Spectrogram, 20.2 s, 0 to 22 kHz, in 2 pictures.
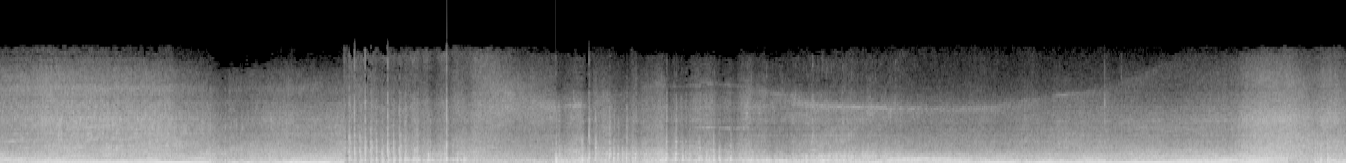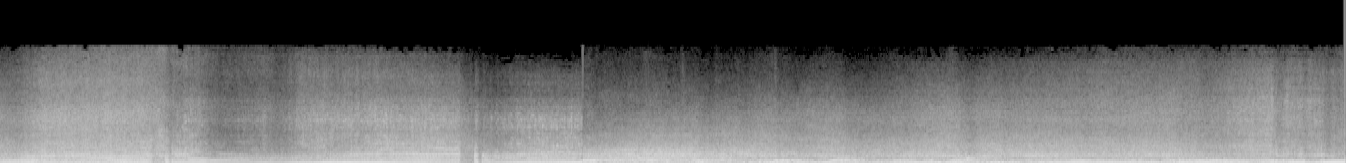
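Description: Racing car engines at full throttle, their pitch climbing through each gear and dropping sharply on shifts and braking downshifts, one car after another with abrupt changes between them: a closed-wheel sports prototype, a Porsche 911 race car and a historic single-seater. One long climbing run of revs comes near the middle.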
